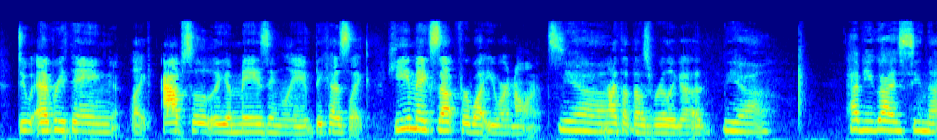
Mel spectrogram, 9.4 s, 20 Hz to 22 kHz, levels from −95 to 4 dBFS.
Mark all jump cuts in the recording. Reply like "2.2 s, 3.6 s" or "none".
3.8 s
